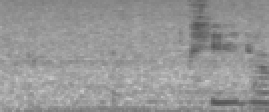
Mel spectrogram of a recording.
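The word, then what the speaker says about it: Peeta: called that in the german version i think pita bread yeah it's i think it's it is supposed to be a little nod to bread although pita bread is spelled p-i-t-a yeah but i i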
